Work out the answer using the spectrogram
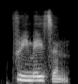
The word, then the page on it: Freemason: Indian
